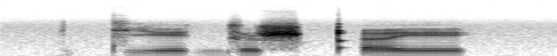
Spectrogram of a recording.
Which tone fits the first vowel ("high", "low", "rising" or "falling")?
high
